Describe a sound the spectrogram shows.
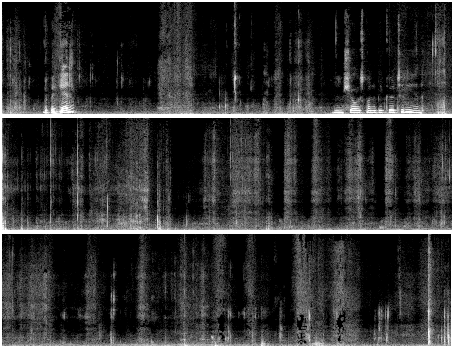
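Paper wrapping crinkles and rustles.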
